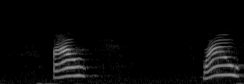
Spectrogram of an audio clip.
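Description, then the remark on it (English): Two drawn-out meows, about a second and a half apart, fairly loud, most likely a person's voice imitating a cat demanding to be fed rather than a real cat. “Meow. Meow. Meow. Just in my face, in my ear, you know, whatever o'clock in the morning, there they are.”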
